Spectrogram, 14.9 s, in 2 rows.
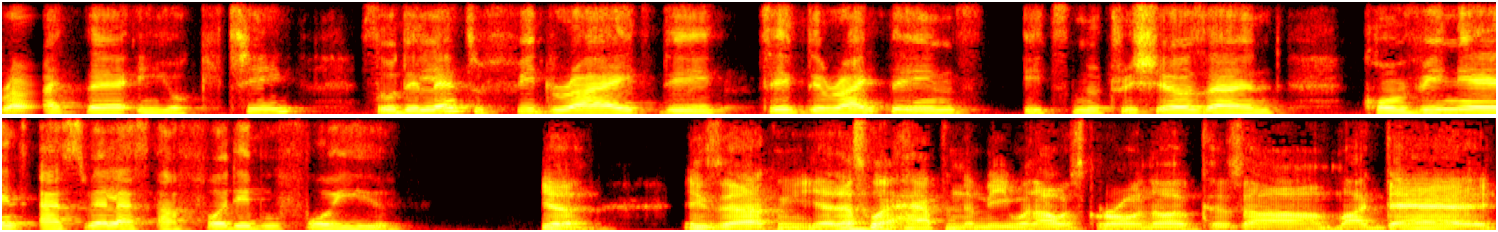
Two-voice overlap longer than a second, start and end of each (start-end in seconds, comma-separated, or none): none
